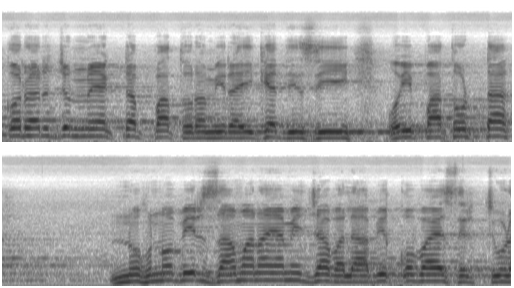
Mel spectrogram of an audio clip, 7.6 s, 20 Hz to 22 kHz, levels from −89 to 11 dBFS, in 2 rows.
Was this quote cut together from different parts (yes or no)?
no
